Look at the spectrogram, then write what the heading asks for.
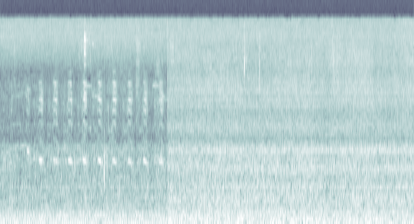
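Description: A bird calls a quick run of about a dozen short, repeated notes, some four a second, that stops about three seconds in. A steady low rumble runs underneath throughout.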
